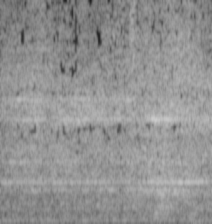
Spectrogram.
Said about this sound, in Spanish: En la pista, un avión nos espera. Es muy pequeño, similar a un jet privado.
